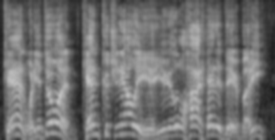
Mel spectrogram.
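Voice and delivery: mock scolding. Mocking a hot-headed official.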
